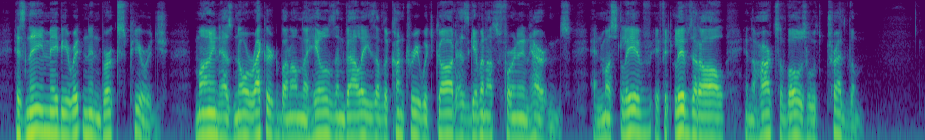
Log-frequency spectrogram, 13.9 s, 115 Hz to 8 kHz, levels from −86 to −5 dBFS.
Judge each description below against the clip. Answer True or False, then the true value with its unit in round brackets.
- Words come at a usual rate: True (195 wpm)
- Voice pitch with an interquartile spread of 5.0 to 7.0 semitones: False (2.9 semitones)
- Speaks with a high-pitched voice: False (120 Hz)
